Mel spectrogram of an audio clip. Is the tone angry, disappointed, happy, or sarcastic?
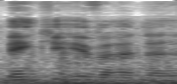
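happy. It is said in a happy, cheerful tone. "one happy"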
